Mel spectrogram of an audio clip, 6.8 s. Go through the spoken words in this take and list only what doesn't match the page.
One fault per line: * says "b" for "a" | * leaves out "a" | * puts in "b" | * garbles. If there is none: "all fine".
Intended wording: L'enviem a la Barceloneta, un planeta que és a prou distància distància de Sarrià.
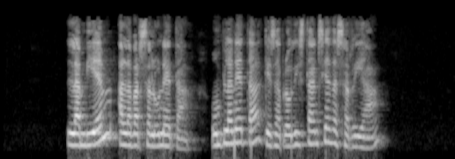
* leaves out "distància"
